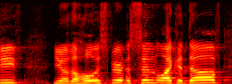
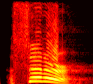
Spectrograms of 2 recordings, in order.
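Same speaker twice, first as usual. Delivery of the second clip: higher, louder punch; exclaiming; 6 semitones higher, 6 dB louder than usual. Real, not acted. Preacher springing the punchline on the congregation, loud. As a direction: hit it as a mock-shocked reveal.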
